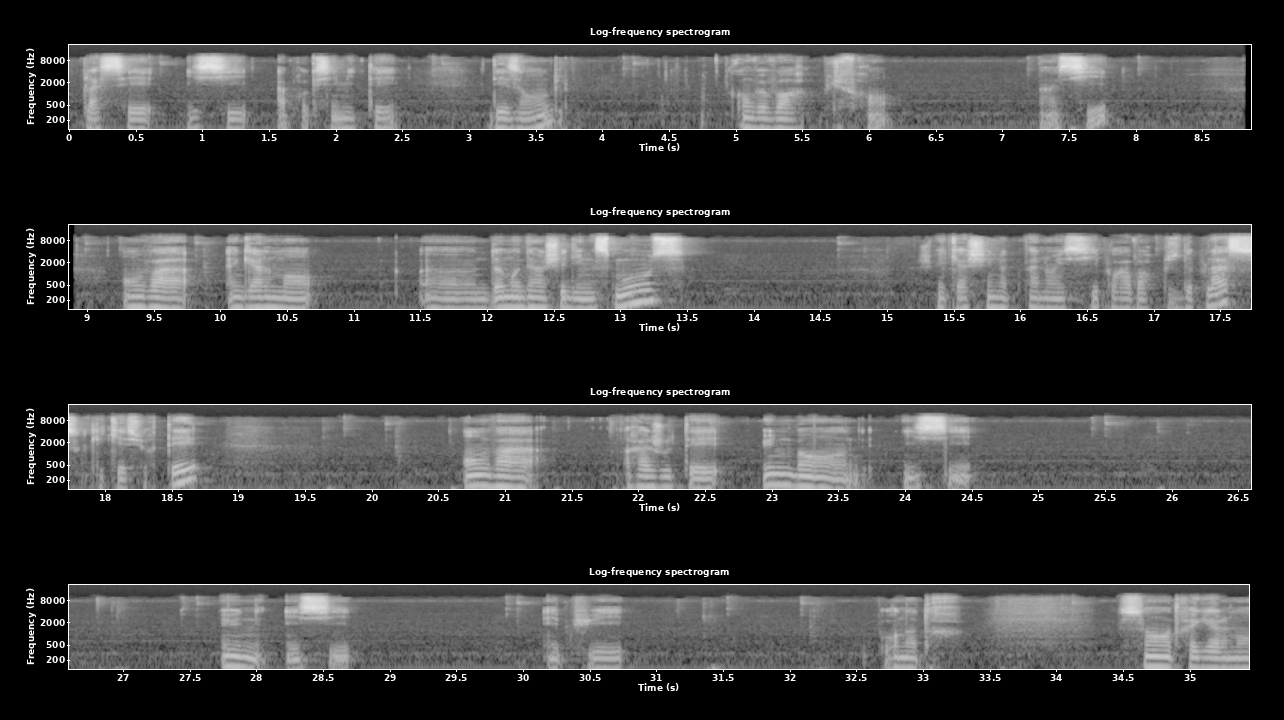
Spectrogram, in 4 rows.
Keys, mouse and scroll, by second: 1.5 ctrl+r, 3.0 ctrl+r, 6.8 Tab, 7.3 alt+click, 8.5 alt+click, 9.3-9.9 scroll up 1, 9.9 scroll down 1, 10.2 scroll down 1, 11.5 click, 12.3 alt+click, 14.7 t, 15.3-16.2 scroll down 2, 16.2 scroll down 1, 16.3 alt+click, 17.1 alt+click, 18.5 scroll up 1, 19.0 alt+shift+click, 19.6-19.9 scroll up 2, 19.8 Tab, 21.0 ctrl+r, 26.1 ctrl+r, 29.7-30.0 scroll up 3, 30.7 alt+shift+click, 31.7 scroll up 1, 32.9 ctrl+r.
